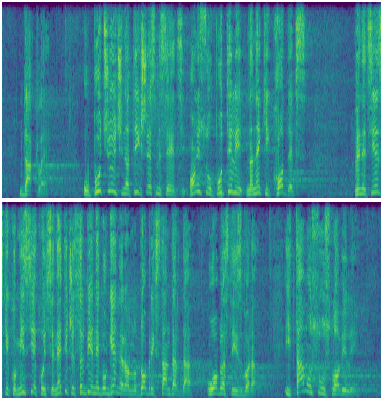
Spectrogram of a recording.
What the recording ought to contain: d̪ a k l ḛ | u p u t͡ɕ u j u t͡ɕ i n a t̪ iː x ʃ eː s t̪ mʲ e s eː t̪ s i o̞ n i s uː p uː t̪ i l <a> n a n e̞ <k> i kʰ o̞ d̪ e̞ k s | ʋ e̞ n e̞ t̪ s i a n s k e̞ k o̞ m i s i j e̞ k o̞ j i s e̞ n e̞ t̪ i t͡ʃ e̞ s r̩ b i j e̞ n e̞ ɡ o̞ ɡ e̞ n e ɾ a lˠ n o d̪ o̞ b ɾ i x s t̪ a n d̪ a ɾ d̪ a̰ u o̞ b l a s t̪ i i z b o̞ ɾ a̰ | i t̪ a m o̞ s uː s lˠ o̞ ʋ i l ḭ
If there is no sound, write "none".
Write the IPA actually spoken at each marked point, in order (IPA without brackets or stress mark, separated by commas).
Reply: i, k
